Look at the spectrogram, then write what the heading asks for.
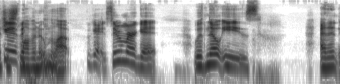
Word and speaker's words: SÜPRMARKT: Olympia Auset is the founder of SÜPRMARKT, which is spelled SUPRMARKT, basically no vowels. A low-cost organic grocery. There are two vowels in there. Oh my God. Okay. Well, I said basically no vowels. It's missing the E's, okay?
